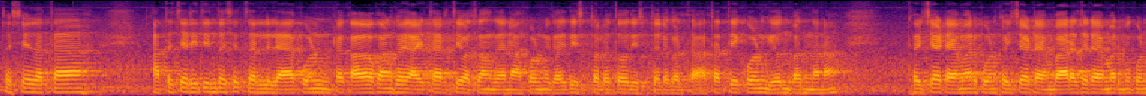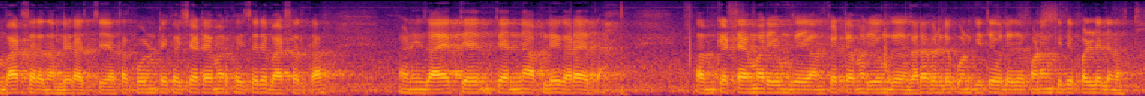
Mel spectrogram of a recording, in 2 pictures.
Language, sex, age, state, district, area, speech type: Goan Konkani, male, 45-60, Goa, Pernem, rural, spontaneous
